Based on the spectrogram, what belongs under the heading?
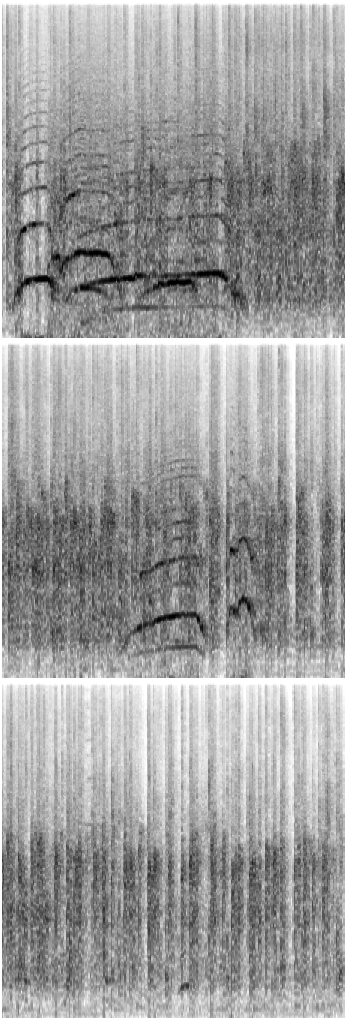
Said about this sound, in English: Thank you so much. That was the amazing Brendan Constantine. Big round of applause.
